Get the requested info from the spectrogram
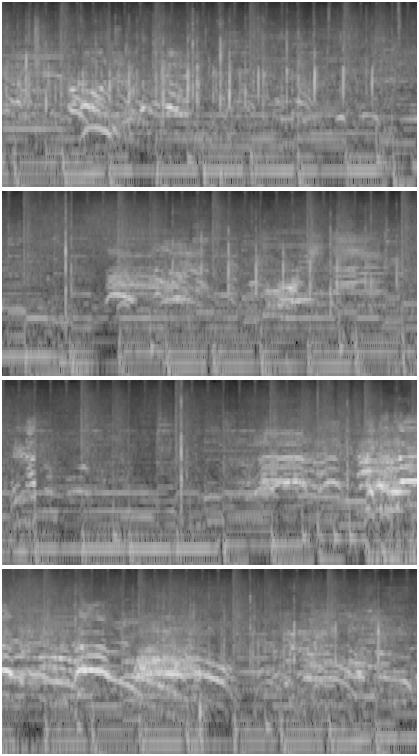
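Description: Background music with a singing voice over held bass notes, the vocal line growing louder near the end.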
